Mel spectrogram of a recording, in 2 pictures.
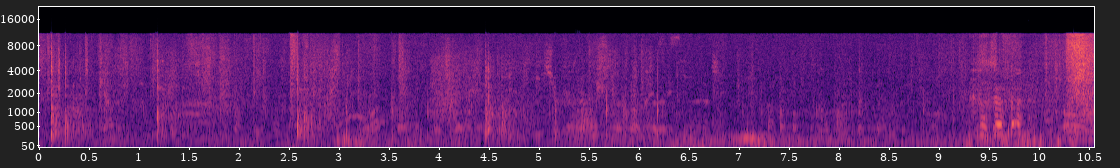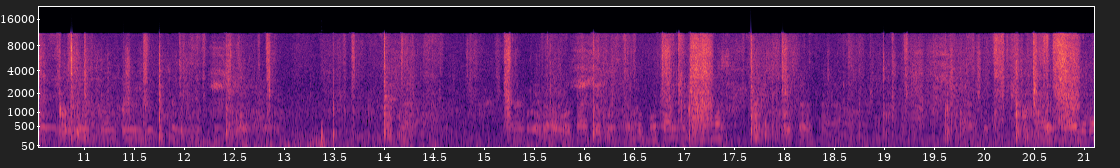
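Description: Sneakers shuffle and scuff on the court surface.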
